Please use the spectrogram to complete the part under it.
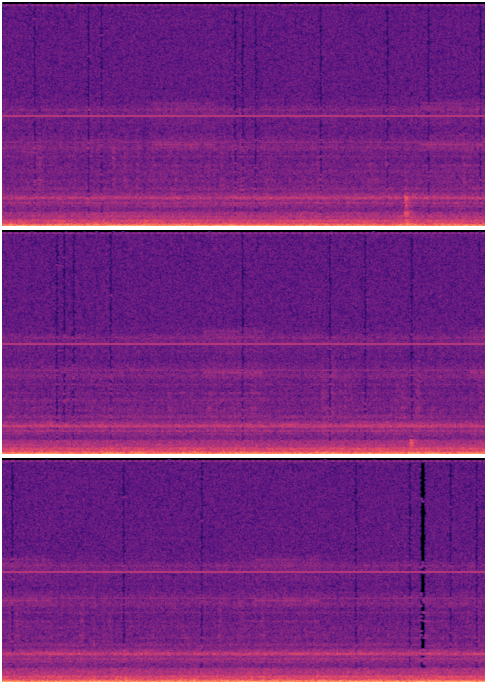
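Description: A car engine hums steadily as the car drives.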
